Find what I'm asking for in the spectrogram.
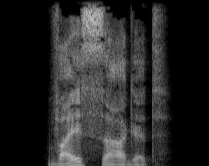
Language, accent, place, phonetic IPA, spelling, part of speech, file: German, Germany, Berlin, [ˈvaɪ̯sˌzaːɡət], weissaget, verb, De-weissaget.ogg
- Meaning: second-person plural subjunctive I of weissagen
